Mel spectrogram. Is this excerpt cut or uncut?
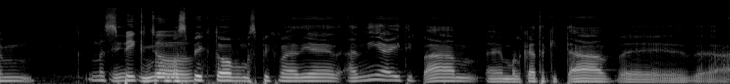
uncut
